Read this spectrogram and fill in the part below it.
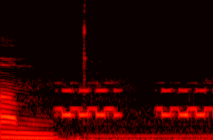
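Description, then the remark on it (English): A phone rings with an incoming call inside a car: two bursts of rapid, trilling electronic tones separated by a short pause, heard over a steady low hum, with a brief voiced sound at the start. “My bad, man, I'm having a phone call right now.”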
